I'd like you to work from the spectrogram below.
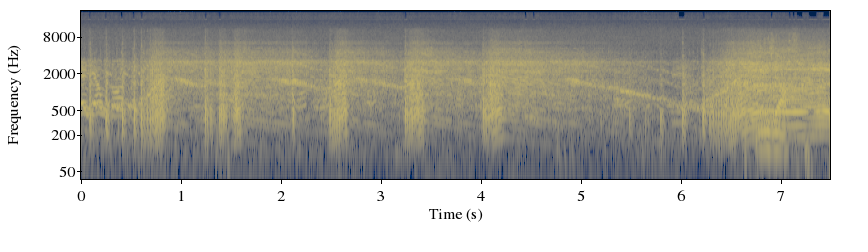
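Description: A trials motorcycle engine at a Trials World Championship round in Osnabruck, Germany, revving in sharp repeated blips that rise and fall, loud and close, as the rider pulls away, with a voice talking over it.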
